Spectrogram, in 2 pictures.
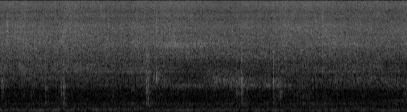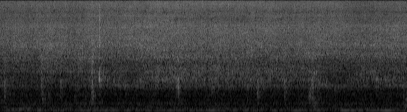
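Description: Marinated chicken frying in masala for Bihari-style chicken curry, a steady sizzling hiss broken by regular scrapes of a spoon stirring the pan, close and continuous with no speech.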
